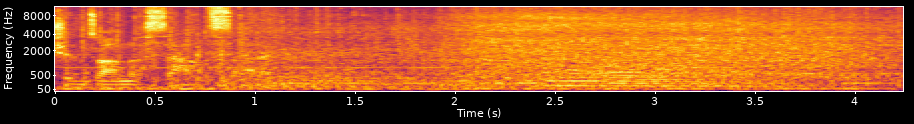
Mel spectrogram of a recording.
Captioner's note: airplanes whirring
